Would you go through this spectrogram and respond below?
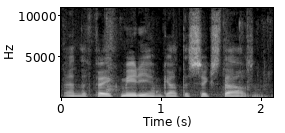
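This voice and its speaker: An actor playing a tough, hard-boiled crime photographer with a clipped, confrontational manner in a comic radio noir. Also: male voice, on the low side, expressive, normal speed, noisy background, close to an everyday voice. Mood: terse, skeptical. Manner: gruff talk, confrontational, clipped. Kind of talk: old-time radio noir acting, comedic.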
